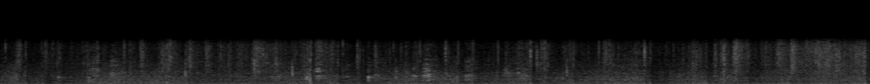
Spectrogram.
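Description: Two German pointers play-fighting over a ball. Dog sounds over a busy run of short scuffles and knocks, with a few brief whine-like sounds in the middle.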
